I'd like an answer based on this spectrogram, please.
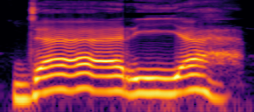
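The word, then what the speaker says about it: جارية: দুই পেশ তুন জারিয়াতুন গোল তাও ওয়াকফুর ক্ষেত্রে হার উচ্চারণ করতে হবে এবং হা কে সাকিন করে ফেলবো জারিয়াহ জারিয়াহ ফিহা আইনু জারিয়াহ তা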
